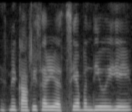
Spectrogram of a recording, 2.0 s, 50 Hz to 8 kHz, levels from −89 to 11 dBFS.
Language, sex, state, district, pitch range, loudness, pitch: Hindi, female, Bihar, Bhagalpur, 225-240 Hz, -23 LUFS, 235 Hz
